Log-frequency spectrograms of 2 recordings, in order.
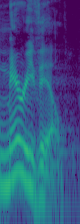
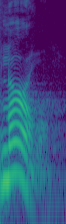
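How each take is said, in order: First: It is said in full, the non-local way. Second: It is squeezed short, the local way. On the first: The speaker is not from the area. The speaker calls it wrong. "you can always tell people that are not from here, they'll say Maryville" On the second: The speaker is from the area. The speaker calls it right. "It's Merle"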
